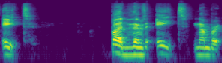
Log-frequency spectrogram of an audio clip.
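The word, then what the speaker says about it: ætt: So and it's pronounced 8.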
